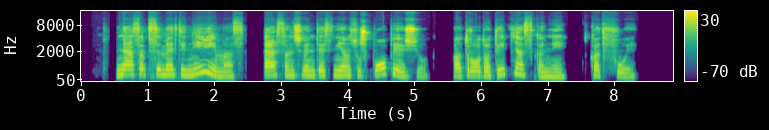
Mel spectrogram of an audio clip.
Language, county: Lithuanian, Vilnius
